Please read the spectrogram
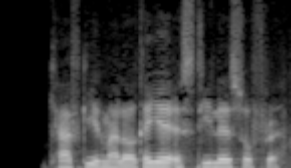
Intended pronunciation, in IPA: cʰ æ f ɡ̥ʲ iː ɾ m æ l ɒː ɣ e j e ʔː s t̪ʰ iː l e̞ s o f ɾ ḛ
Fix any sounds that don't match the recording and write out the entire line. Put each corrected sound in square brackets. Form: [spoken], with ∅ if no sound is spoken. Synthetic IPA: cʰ æ f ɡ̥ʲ iː ɾ m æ l ɒː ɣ e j e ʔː s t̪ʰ iː l e̞ s o f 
